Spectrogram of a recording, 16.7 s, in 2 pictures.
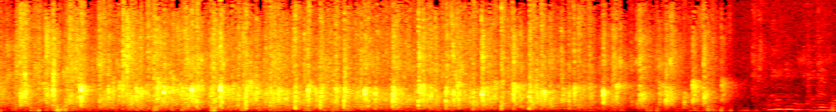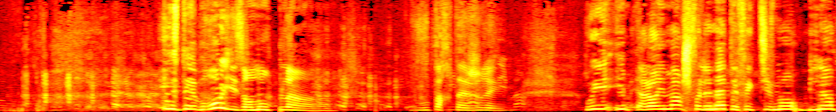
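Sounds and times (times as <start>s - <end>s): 
audience applauding: 0.0s - 7.4s
laughter: 8.4s - 14.0s
speech: 10.2s - 11.8s, 12.5s - 13.5s, 14.2s - 16.7s.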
